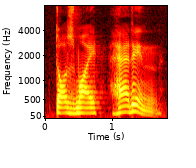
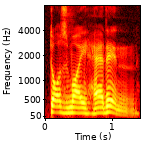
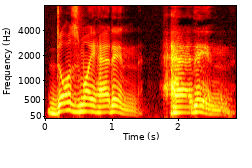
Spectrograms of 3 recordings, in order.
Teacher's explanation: between d and i on head in does my head in we move the d to the beginning of the next word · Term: connected speech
